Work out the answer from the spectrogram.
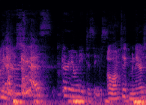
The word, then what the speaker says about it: Peyronie: Peyronie disease. Oh, I'm thinking Meniere's is the ear. The ear, yeah. How do you pronounce that again? Peyronie.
